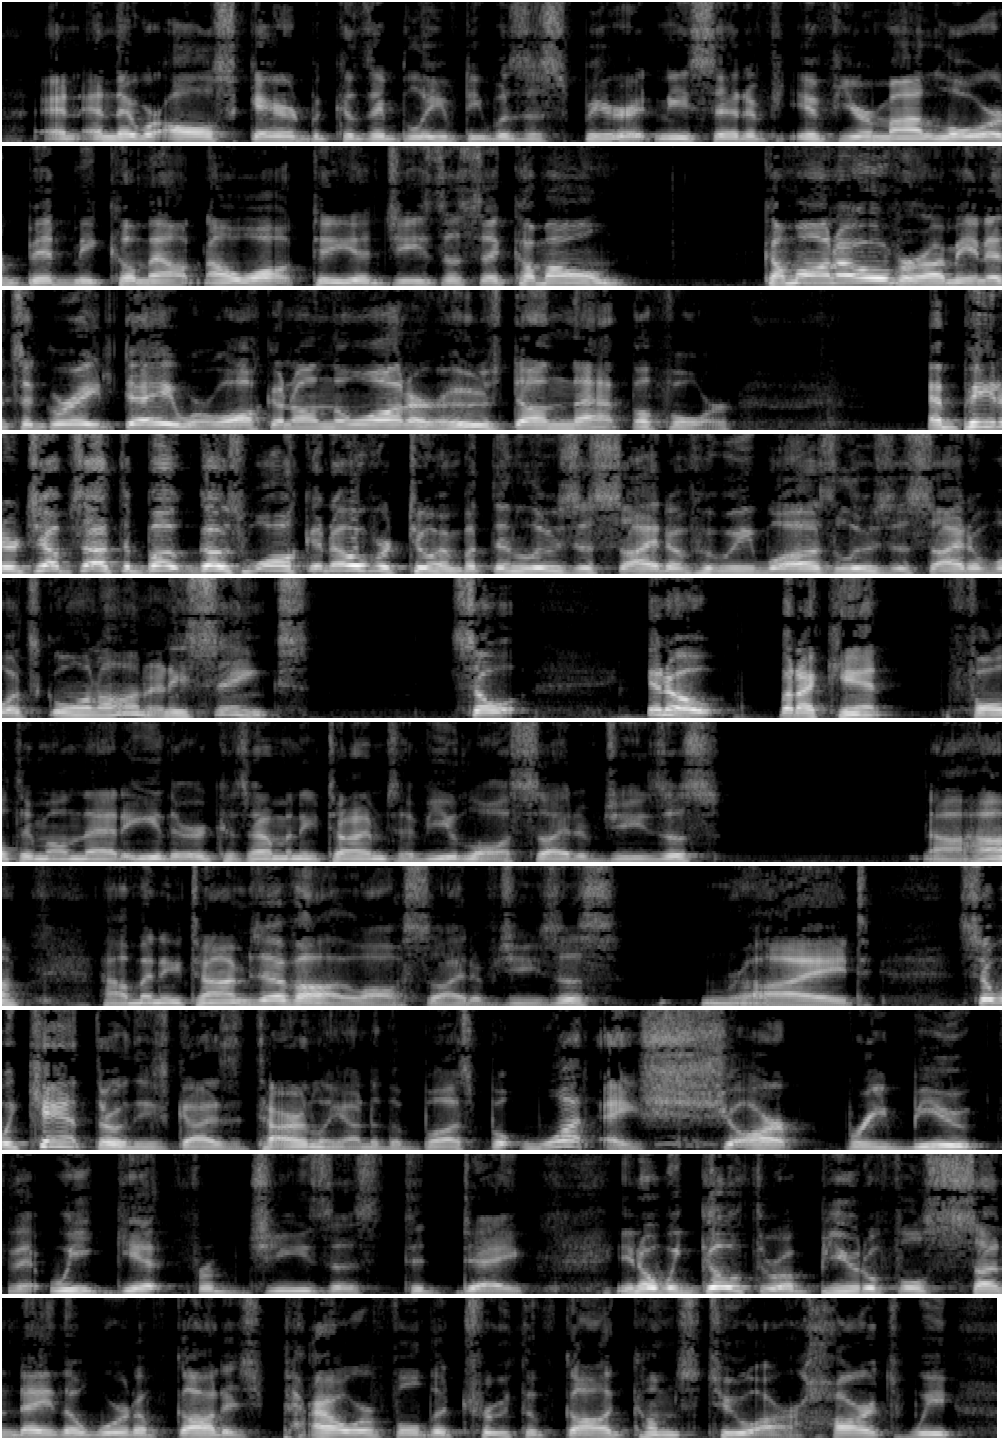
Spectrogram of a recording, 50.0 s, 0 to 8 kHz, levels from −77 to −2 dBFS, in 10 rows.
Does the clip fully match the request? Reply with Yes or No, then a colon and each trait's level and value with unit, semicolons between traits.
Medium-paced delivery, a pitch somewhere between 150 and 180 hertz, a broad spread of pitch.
Yes: average, 190 wpm; medium, 160 Hz; wide, 7.3 semitones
